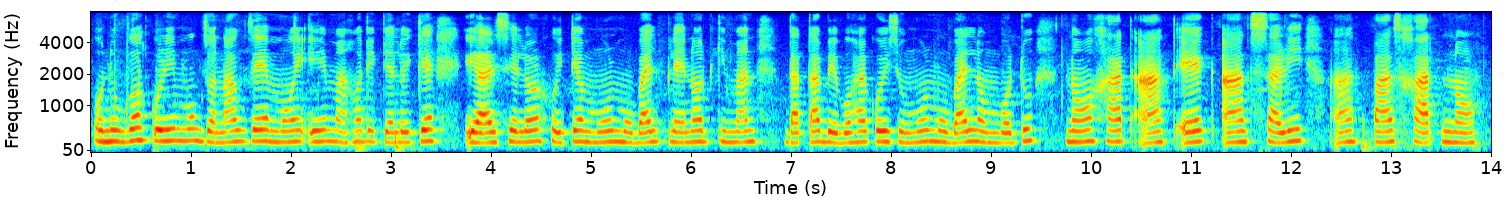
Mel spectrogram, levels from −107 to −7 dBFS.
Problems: background sounds at intervals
